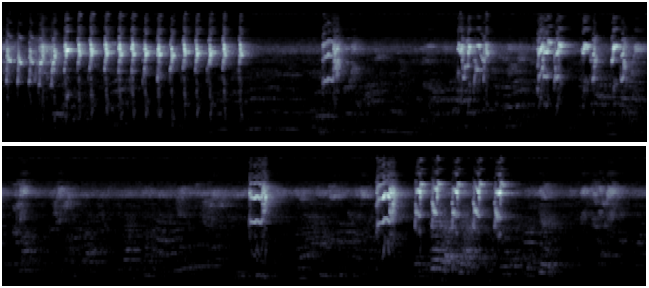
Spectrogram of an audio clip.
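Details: Lovebird in an online singing contest in Singkawang, West Kalimantan, kept on white millet: rapid high trilled chatter, a fast buzzy burst at the start, then clipped squeaky notes and short rattling runs.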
